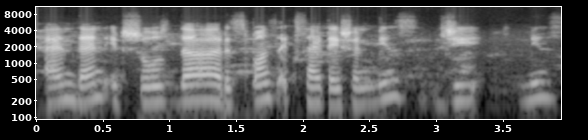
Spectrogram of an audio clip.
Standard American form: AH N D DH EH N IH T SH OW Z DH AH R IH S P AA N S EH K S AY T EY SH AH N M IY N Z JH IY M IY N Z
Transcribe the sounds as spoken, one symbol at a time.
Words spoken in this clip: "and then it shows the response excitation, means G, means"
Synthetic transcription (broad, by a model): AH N D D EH N IH T SH OW Z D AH R IH S P AA N S EH K S AY T EY SH AH N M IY N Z JH IY M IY N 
